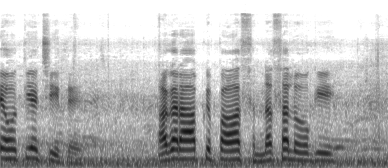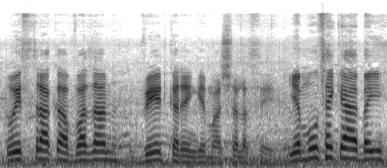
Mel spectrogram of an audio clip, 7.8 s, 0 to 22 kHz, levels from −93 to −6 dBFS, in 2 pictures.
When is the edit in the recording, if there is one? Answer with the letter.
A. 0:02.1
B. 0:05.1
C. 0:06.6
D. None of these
C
